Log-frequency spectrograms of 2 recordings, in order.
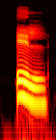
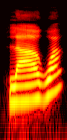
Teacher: Pero en singular usamos el artículo masculino el para evitar la cacofonía, el choque de las dos as tónicas juntas. La agua suena mal.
